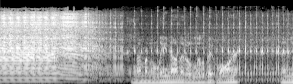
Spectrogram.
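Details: Two-stroke nitro RC airplane engine during high-speed needle tuning; high, steady scream, then the note settles into a smooth, even two-stroke run as the needle is leaned from four-stroking.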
